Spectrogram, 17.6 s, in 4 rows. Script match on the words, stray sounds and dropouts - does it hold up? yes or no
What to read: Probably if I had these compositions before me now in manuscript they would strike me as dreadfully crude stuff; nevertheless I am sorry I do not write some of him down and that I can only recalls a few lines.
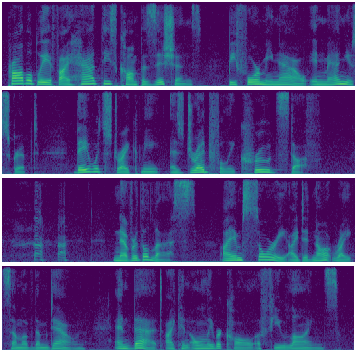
no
